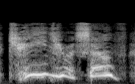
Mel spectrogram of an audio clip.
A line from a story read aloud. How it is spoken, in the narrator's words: Sered screamed at him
